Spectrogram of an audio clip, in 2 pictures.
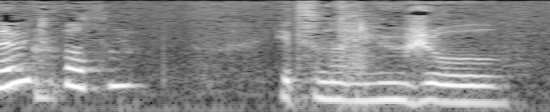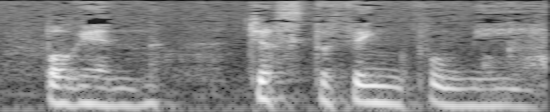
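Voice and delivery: speaks like a university lecturer. Playing a character who takes on an unusual boggin, sounding like Ermine Tree. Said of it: "Why are you sounding like Ermine Tree?".

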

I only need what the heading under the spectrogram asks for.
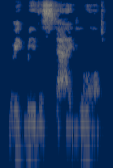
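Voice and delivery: high, very quiet, barely audible half-whisper. Voicing a creature from the water speaking to a player: half-whispering. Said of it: "he whispers to you".

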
